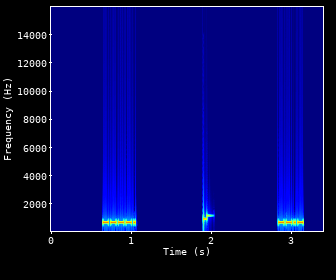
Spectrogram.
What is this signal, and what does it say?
Morse code, heard as a keyed tone, about 50 wpm, 700 Hz. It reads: 9 Q
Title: Single Letter-Number 50wpm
